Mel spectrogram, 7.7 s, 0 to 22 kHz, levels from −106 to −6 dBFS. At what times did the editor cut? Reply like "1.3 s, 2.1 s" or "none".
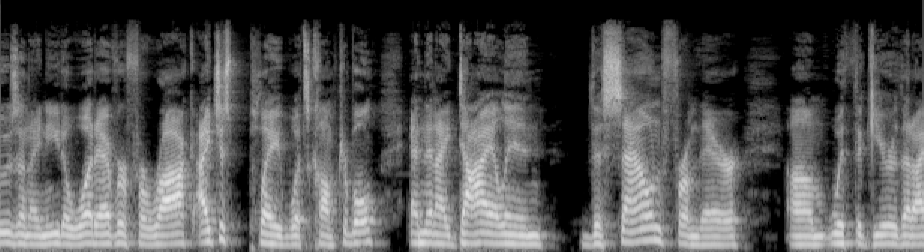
none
